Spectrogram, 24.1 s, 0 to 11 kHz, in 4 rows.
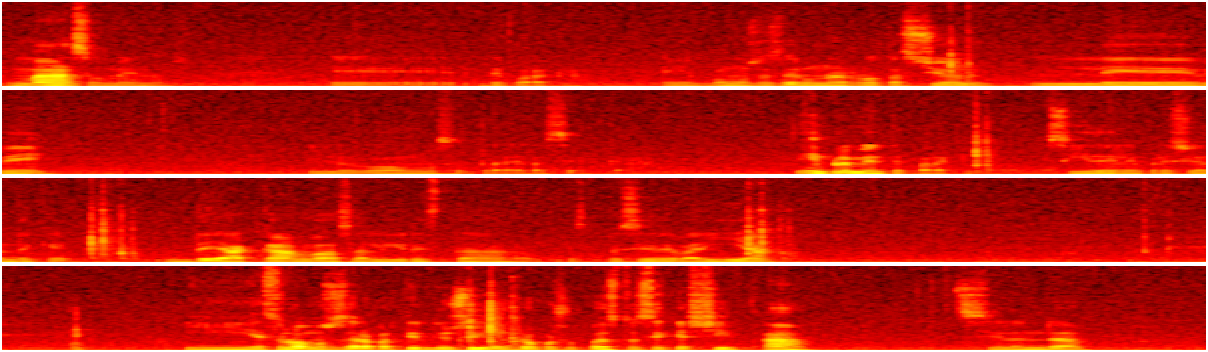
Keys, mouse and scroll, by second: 1.6-2.6 drag, 4.6 r, 6.6 click, 7.7-10.1 drag, 10.8 Tab, 12.7 alt+Tab, 15.9 alt+Tab, 17.0-18.1 scroll down 2, 18.7-19.3 scroll down 2, 19.3 scroll down 1, 20.3 shift+a, 22.6 click, 23.5-23.9 scroll down 2.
